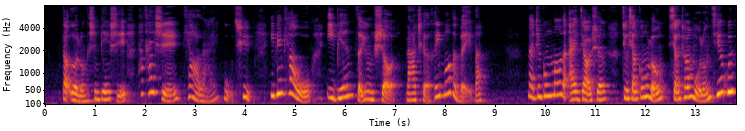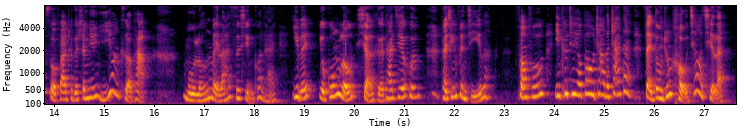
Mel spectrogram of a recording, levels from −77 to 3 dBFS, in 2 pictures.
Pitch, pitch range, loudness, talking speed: 280 Hz, 220-335 Hz, -16 LUFS, 215 characters per minute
